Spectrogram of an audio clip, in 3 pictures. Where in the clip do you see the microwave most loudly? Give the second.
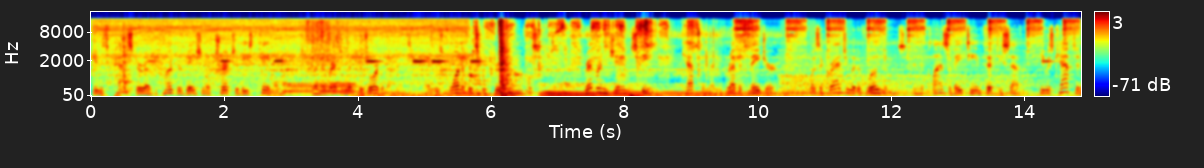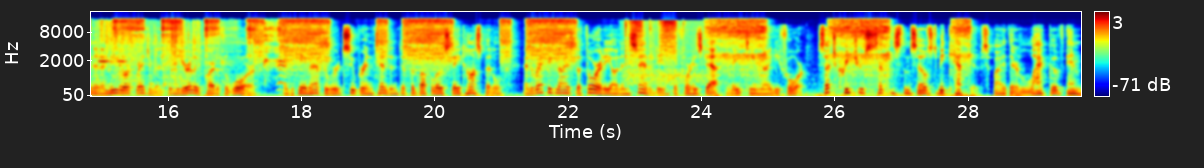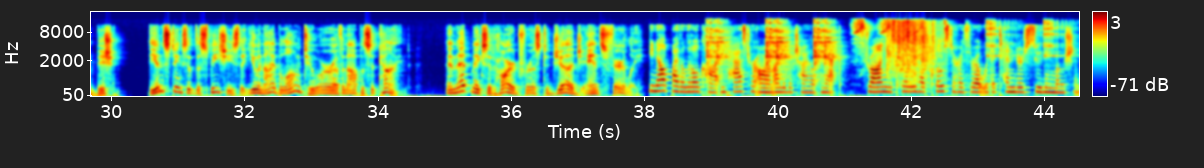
6 s.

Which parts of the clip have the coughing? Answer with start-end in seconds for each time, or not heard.
16.8-17.9.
